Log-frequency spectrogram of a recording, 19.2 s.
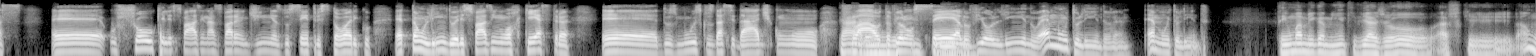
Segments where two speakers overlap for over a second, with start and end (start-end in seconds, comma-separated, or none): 10.5-12.2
